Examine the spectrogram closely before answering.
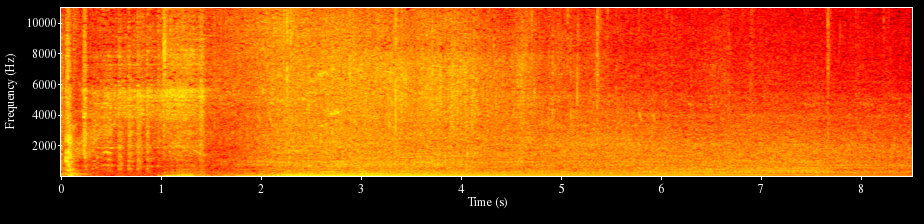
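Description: A car engine revs and rumbles as the car drives away.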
